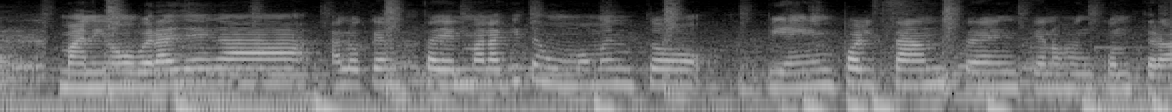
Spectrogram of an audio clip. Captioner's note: speaks in foreign language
